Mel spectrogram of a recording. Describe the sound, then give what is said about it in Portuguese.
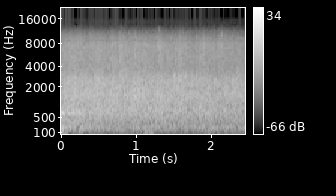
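Steady audience applause for the Lord fills the whole stretch, a dense, even wash of many hands clapping at a constant moderate loudness with no voices standing out. “Agora ela falou, agora aí, aplauda o Senhor.”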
